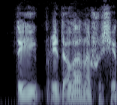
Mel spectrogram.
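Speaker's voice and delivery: plain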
